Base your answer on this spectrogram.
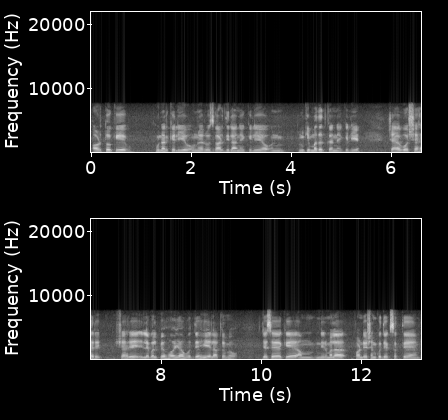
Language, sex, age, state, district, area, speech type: Urdu, male, 30-45, Delhi, South Delhi, urban, spontaneous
